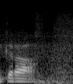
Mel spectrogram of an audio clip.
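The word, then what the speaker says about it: grâce: It's the word grace, but it's pronounced as gra.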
